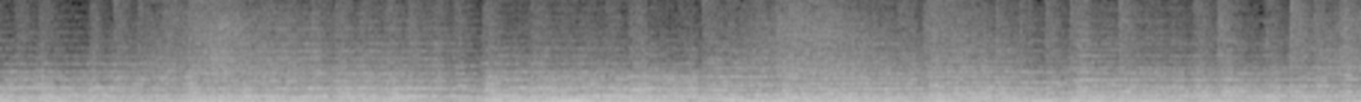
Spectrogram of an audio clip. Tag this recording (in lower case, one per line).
music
